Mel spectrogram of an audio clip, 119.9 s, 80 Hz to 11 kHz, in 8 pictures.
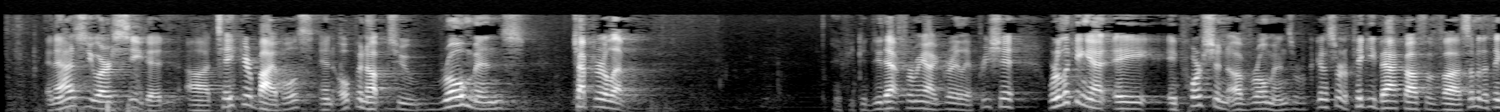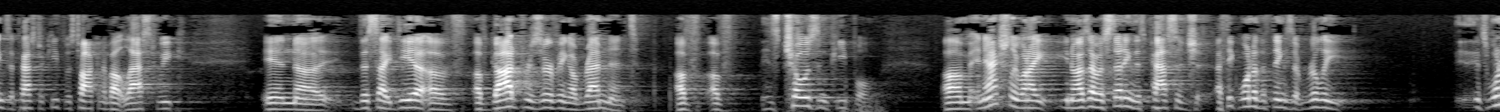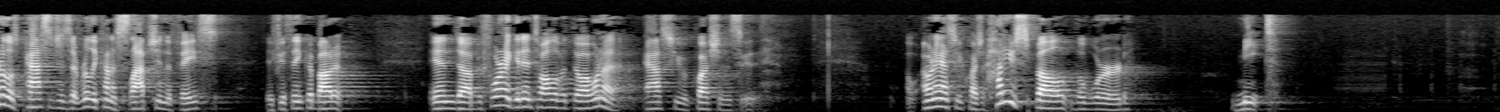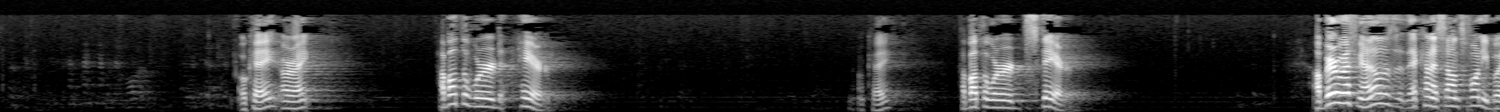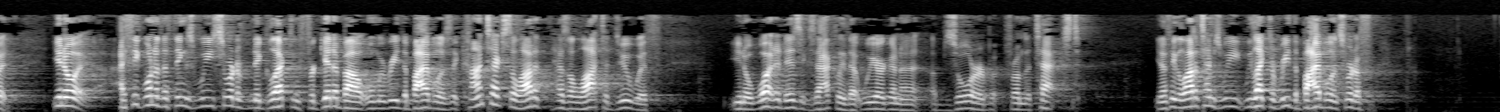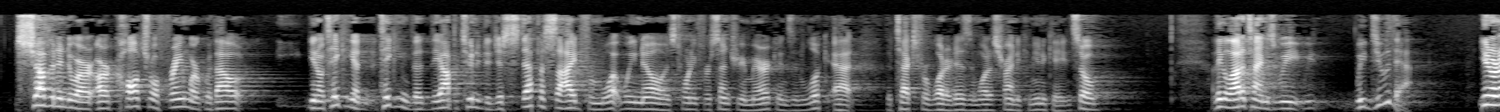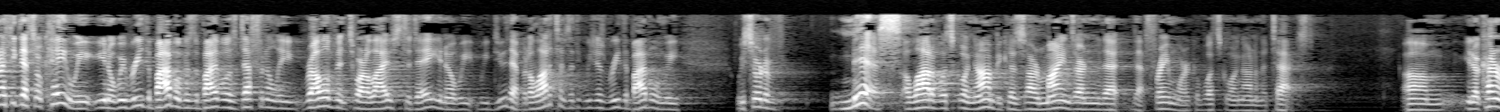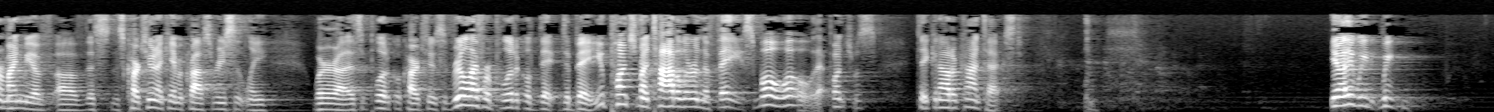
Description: sermon-10-2-11.mp3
